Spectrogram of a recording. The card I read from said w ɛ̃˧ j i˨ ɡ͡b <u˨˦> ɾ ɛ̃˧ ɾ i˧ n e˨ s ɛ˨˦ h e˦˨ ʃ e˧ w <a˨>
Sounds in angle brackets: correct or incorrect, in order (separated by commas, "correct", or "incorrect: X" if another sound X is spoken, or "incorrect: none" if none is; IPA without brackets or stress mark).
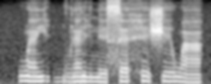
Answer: incorrect: u˨, incorrect: ã˨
